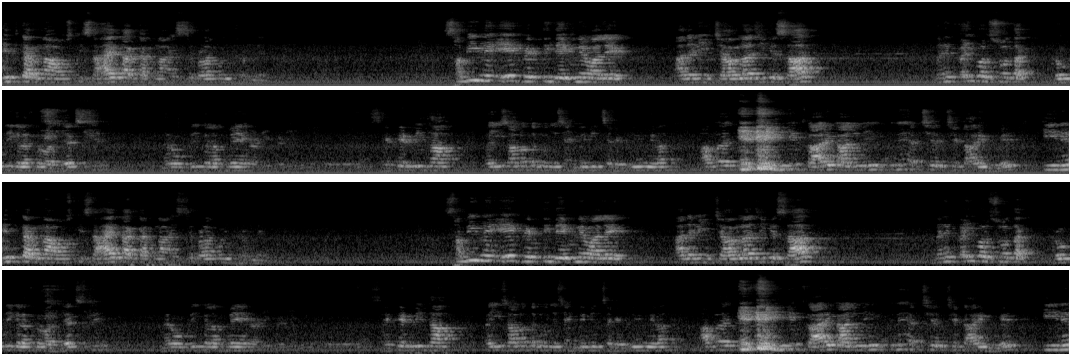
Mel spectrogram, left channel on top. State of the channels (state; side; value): noise; left; hum, 20 dB below the sound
